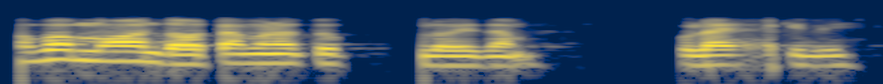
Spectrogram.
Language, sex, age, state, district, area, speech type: Assamese, male, 18-30, Assam, Sonitpur, rural, conversation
